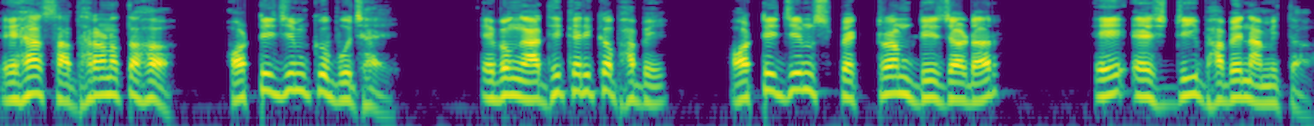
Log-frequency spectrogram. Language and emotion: Odia, neutral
